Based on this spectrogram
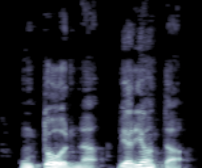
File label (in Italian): "rionta", crespinese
